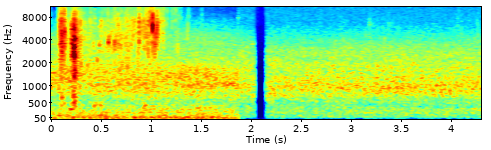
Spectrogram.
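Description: A hooked sheepshead splashing at the water's surface beside the boat, a couple of short sharp splashes over a low wind rumble. It cuts off suddenly about halfway through, leaving a quieter steady outdoor hiss.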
